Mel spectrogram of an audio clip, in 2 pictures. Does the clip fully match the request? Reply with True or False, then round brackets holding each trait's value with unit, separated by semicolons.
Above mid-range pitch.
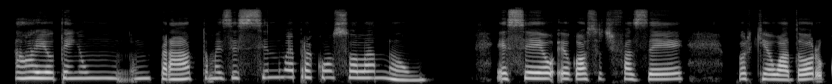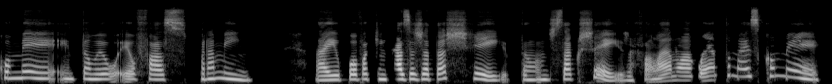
True (250 Hz)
